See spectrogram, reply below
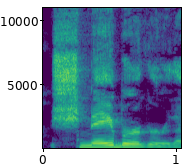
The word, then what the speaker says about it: Schneeberger: Well, you said it the way it's spelled, but it's actually pronounced Schneeberger. That's what my dad told me. – Schneeberger. – There's two E's in there, but they're pronounced like an A-Y.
